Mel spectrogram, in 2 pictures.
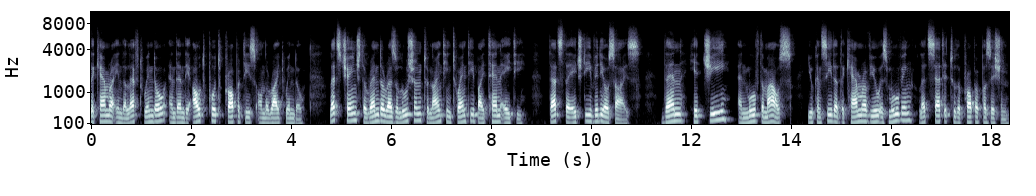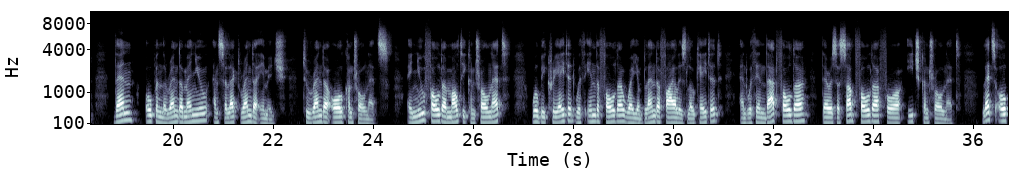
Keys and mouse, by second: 3.5-6.3 drag, 12.3 g, 15.9-17.1 drag, 17.3-22.7 drag.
